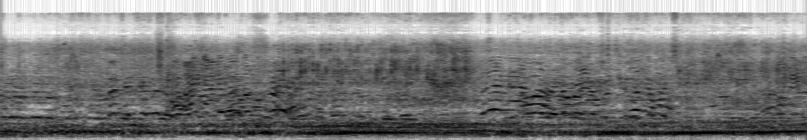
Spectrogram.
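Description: Several men talking over one another, with a steady low hum beneath the voices.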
